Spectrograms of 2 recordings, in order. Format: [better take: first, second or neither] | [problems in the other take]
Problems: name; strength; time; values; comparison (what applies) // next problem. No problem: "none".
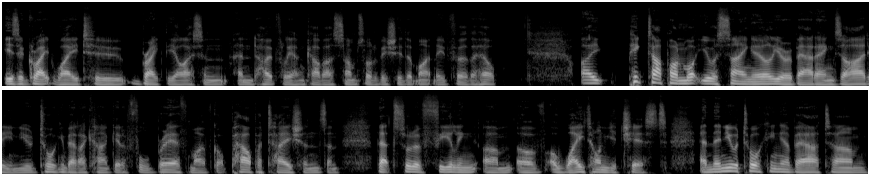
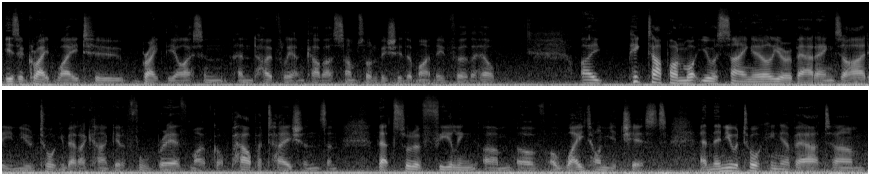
first | low rumble; noticeable; throughout; 15 dB below the speech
